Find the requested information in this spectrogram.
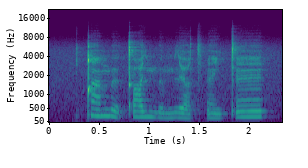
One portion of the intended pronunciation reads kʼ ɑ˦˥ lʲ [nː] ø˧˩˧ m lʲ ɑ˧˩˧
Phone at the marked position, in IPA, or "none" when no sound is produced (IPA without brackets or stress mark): m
